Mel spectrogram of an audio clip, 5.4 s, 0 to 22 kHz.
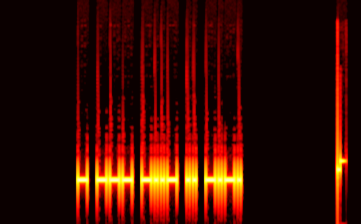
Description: Morse code, heard as a keyed tone, about 25 wpm, 700 Hz. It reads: TOXIC
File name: 5 Letter Words - First 3 Letters Given - 25wpm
